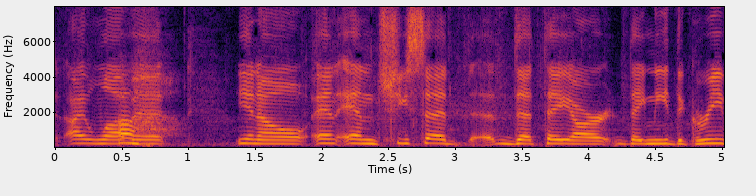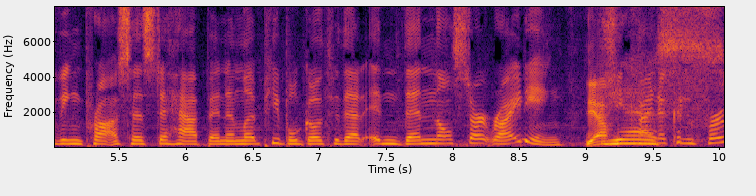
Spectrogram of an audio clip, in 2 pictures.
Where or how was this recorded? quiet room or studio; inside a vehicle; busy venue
busy venue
